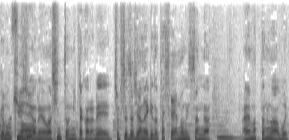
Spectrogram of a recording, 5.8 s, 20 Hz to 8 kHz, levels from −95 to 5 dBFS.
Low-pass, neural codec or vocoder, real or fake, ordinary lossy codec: none; none; real; none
